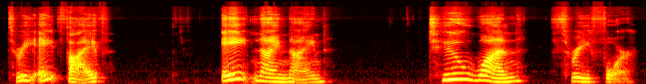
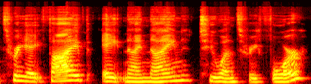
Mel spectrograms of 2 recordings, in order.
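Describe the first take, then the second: First: The number is said at a slower pace. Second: The number is said at a quicker pace.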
